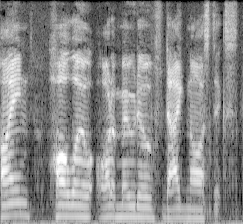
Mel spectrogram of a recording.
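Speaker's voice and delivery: slow, careful, deliberate enunciation, each word read separately. Host names another channel he will link, said slowly and carefully. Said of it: "I had to say that slow".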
